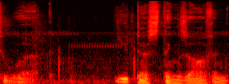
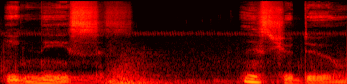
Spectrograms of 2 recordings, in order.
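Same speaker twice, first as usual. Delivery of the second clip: ordinary delivery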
